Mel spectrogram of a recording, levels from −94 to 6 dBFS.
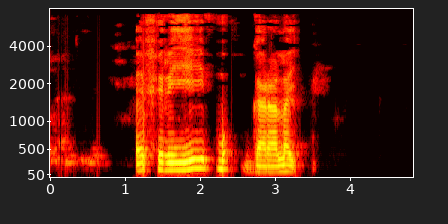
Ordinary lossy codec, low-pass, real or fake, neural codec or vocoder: AAC, 32 kbps; 7.2 kHz; real; none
